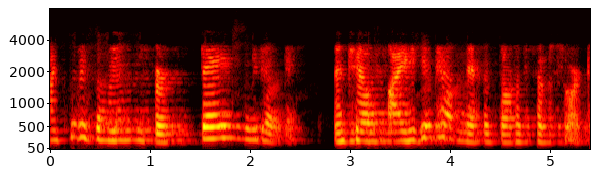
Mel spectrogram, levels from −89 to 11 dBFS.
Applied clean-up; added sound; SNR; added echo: neural mask model DeepFilterNet 3.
